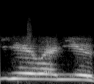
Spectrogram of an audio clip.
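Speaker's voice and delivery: tiny, very high, squeaky called-out shout. Retelling a shout heard during a race semi-final, in Jamie's little squeaky voice. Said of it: "Jamie's little squeaky voice".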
